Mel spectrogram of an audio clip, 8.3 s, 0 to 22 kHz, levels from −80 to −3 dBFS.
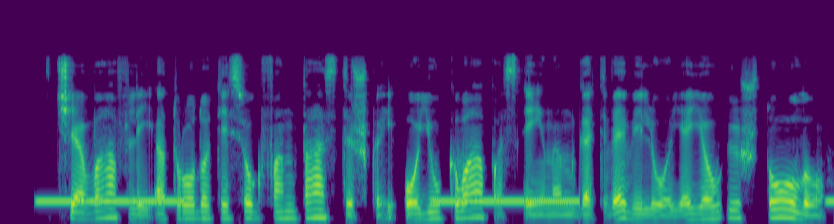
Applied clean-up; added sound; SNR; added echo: none; Telephone; 7 dB; none.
